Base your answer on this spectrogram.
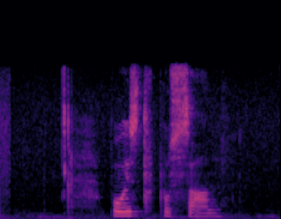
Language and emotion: Russian, neutral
